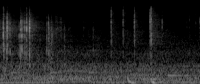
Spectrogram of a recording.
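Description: Thin clear plastic wrapper crinkling and crackling as it is peeled off a small collectible figure by hand: a burst of crinkles at the start, then scattered light clicks.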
